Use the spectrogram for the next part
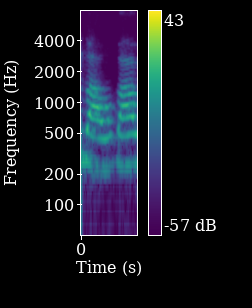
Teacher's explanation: वाओ को पढ़ने के लिए होठों की नातमाम गोलाई यानी इसको नातमाम गोलाई का मतलब यह है कि अगर आप पूरा गोल करते हैं।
